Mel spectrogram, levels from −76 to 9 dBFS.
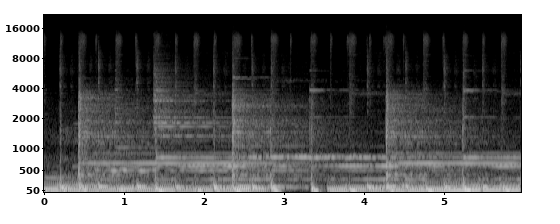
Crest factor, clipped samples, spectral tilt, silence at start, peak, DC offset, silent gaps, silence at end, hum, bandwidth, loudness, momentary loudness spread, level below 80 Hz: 14 dB; under 0.1%; -7 dB/octave; 0 s; -2 dBFS; under 0.1%; none; 0 s; none; 14 kHz; -18 LUFS; 5 LU; -18 dBFS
